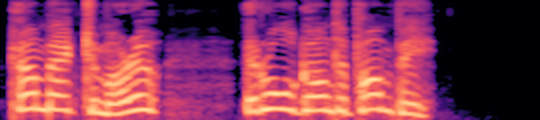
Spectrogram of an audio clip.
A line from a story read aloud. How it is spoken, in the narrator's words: Charlotte only glanced round and cried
